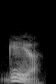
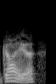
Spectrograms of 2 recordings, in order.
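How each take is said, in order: First: "Gaia" with a foreign AY diphthong; accented "Gaia". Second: Said in the usual way. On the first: Shown as a demonstration. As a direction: turn the first vowel of "Gaia" into "ay". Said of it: "her vowels tended to round into diphthongs". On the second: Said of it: "and Gaia like Gaia".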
